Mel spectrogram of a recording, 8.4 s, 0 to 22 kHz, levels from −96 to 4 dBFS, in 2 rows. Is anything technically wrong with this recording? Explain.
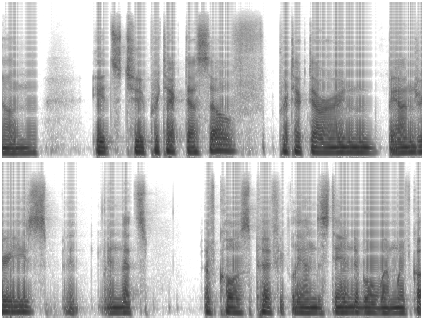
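Yes, two faults are audible.

Block size mismatch (padded), throughout: each block is shorter than the next stage expects and is topped up with zeros, giving a 91.9 Hz buzz and speech running at 0.919 speed with unchanged timbre.

Block of digital silence, at 4.28 s: about 1.43 ms of sound cuts out abruptly and returns without a fade, heard as a brief tick.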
